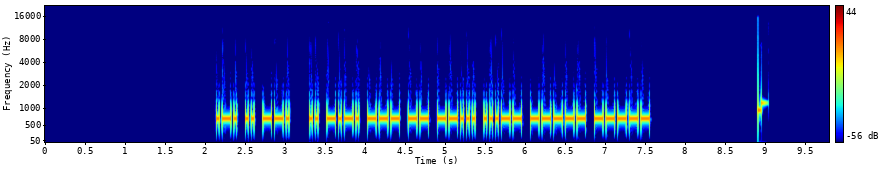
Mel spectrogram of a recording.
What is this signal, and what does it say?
Morse code, heard as a keyed tone, about 33 wpm, 700 Hz. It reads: RIG ICOM7300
